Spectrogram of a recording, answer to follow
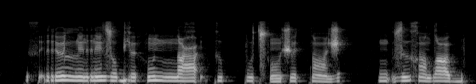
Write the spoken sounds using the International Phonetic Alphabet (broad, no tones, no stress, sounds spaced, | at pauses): θ ḛ r ø lː ẽ r ẽ z o b j ø h ũ nː ɑ ʕ ḛ k ɯ pː u t͡sʼ õ ʃ ø tː ɑ̃ ʒ | m ṵ z ɯ x õ dˤ u b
